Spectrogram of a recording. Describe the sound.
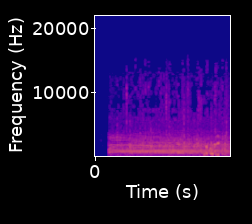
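A crowd cheer sound effect kicks in abruptly: a steady, loud roar of many voices shouting and whooping together, holding at full level for about two seconds.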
